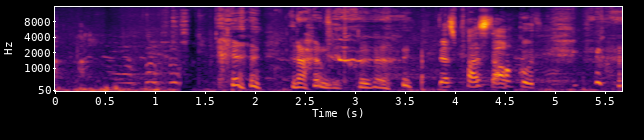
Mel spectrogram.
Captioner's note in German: lachen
